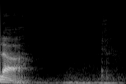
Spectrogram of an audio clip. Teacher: जिन व्यंजनों के उच्चारण में जीभ श्वास वायु के मार्ग में खड़ी हो जाती है और श्वास वायु बगल में प्रवाह से जाती है उसे पार्श्व व्यंजन कहते हैं।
